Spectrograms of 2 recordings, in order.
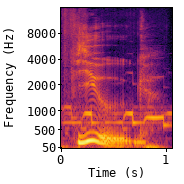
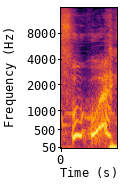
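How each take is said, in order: First: The name is said with one syllable. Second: The name is said with two syllables. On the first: The speaker calls it right. "Oh, that's how you pronounce it?" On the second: The speaker calls it wrong. "I was saying Fugway for, for so long"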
